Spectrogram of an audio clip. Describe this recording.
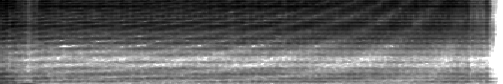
a washer spinning its way down a length of threaded rod, or bolt rod. This one is the dry sample. My username is the same if you want to search by author, otherwise do a filename search using "washerspin"
gurgling, metal, oscillating, shimmying, spinning, whirring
